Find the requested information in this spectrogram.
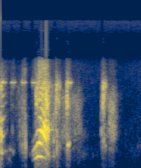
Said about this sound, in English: your phone's a little bit distorted. Can you reset? Is that better?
